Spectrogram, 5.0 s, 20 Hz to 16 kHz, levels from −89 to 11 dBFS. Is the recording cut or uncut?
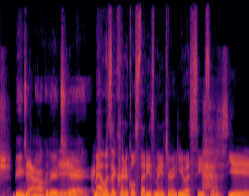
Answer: cut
